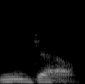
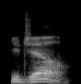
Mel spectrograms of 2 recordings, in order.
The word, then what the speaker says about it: Yucel: See, it's pronounced like a G. It's Yucel. Yucel.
